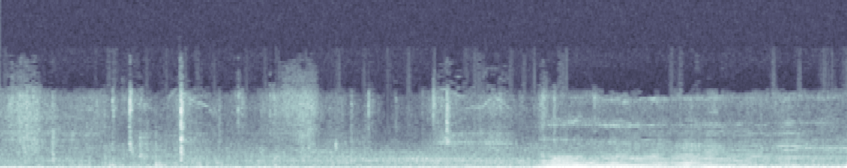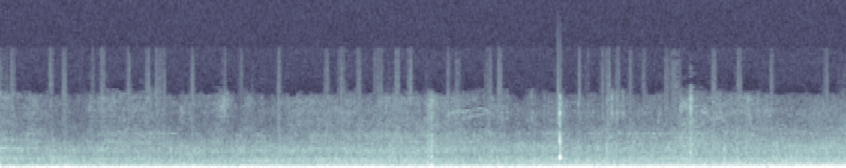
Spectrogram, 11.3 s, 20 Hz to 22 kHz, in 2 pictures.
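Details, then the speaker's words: 2004 Toyota Highlander test drive after repairing a seized rear brake: steady low road rumble, brief engine rev, no hum or grinding; wheel bearing noise is gone and the brakes feel good. "sounds better already yeah so we'll just go up here and we'll turn around and at least you can have her car back"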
